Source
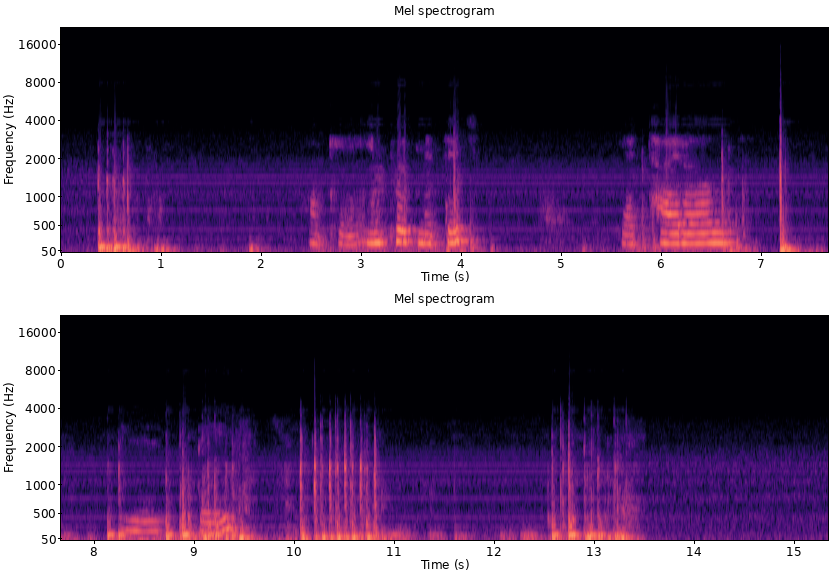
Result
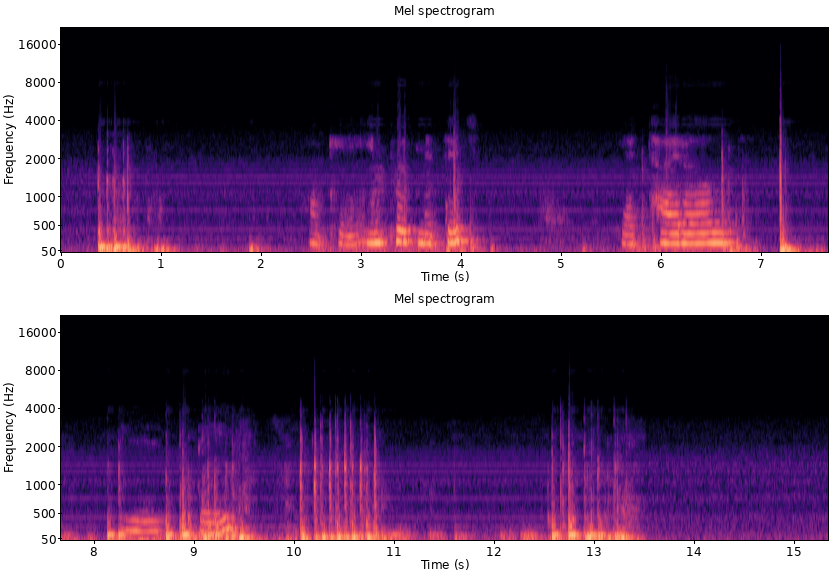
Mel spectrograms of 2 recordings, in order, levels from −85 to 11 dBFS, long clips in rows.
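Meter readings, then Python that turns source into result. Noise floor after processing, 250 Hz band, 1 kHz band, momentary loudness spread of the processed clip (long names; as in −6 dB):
−46 dBFS, +6.5 dB, +2.5 dB, 17 LU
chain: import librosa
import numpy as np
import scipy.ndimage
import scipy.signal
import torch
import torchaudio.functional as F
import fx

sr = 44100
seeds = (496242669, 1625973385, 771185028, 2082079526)

y = fx.low_shelf(x, sr, hz=350.0, db=7.0)
y = F.gain(torch.from_numpy(y), 1.5).numpy()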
